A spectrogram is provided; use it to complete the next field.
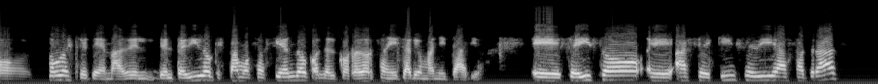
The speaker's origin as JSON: {"language": "Spanish", "town": "Buenos Aires", "country": "Argentina", "said": "yo todavía no pude hacer el cambio de domicilio, soy de Buenos Aires"}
